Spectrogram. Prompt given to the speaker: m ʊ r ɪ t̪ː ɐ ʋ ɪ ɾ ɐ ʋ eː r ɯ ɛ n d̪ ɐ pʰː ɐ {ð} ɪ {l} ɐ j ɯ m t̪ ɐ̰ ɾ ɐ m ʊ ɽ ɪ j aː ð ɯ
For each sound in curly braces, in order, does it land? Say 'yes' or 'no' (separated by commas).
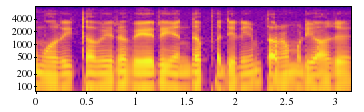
yes, yes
